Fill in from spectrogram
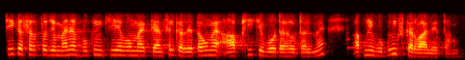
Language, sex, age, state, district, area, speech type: Urdu, male, 18-30, Delhi, South Delhi, urban, conversation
